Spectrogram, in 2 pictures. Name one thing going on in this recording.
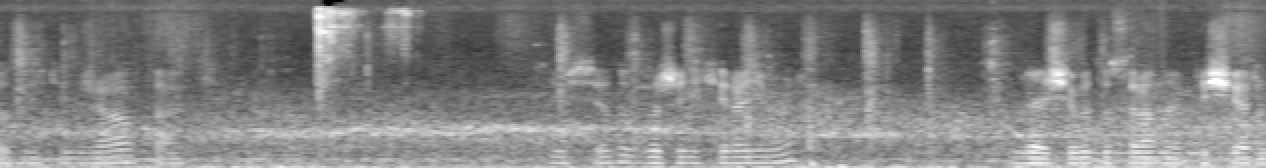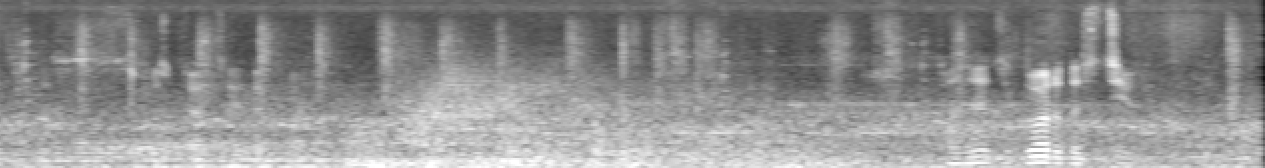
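Armoured footsteps crunch on gravel and stone.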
